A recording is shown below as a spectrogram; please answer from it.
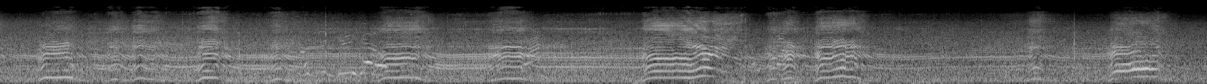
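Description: Nitro RC buggy's small glow-fuel engine revving hard and easing off again and again as it is driven over dirt jumps, its high-pitched whine rising and falling every second or so.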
